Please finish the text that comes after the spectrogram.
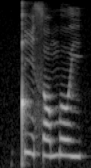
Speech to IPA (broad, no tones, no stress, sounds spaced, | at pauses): ǃ i s ɔ m o j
